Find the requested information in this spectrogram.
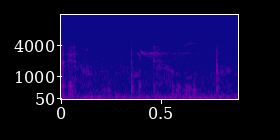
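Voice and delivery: whispered hope. Real, not acted. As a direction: breathe it under your breath. Whispered worry to the dog.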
